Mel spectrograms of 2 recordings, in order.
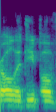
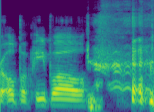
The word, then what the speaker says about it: Oladipo: Like he used to call Victor Oladipo Victor Opapipo. He used to call Jared Sullinger Jared Salinger.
